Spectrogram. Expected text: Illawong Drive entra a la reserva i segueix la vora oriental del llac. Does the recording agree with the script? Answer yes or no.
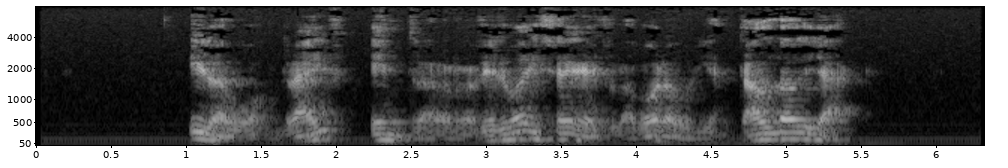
yes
